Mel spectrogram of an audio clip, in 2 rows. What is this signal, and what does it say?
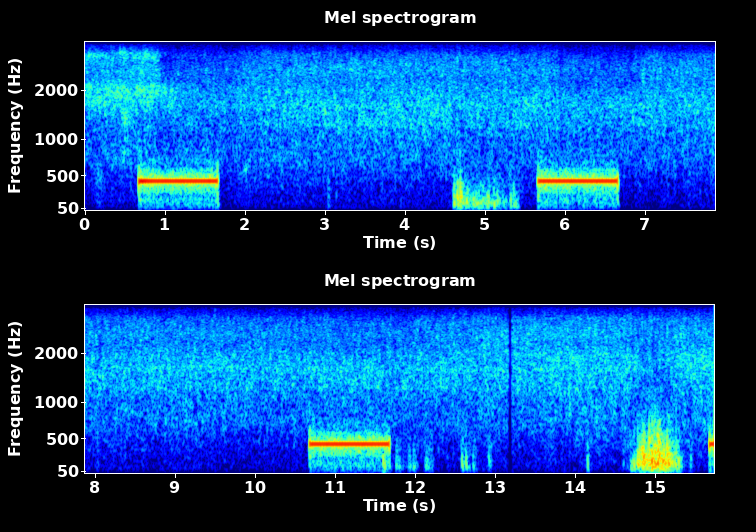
Ringback tone (Europe, 425 Hz).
